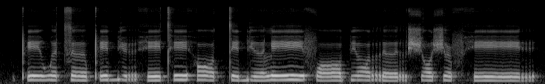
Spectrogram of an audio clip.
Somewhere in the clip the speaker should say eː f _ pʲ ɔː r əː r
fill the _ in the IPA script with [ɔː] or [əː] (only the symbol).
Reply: ɔː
